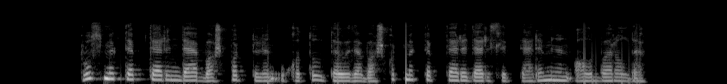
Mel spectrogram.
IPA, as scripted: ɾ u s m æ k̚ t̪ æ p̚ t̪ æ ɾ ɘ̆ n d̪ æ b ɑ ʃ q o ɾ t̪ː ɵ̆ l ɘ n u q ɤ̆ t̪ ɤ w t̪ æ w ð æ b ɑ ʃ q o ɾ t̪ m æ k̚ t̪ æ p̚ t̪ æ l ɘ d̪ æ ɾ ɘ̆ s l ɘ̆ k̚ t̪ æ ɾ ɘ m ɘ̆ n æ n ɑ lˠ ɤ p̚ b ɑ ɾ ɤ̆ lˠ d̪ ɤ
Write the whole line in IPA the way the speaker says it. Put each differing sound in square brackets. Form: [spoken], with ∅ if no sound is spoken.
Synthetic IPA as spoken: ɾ u s m æ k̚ t̪ æ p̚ t̪ æ ɾ ɘ̆ n d̪ æ b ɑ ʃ q o ɾ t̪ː ɵ̆ l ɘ n u q ɤ̆ t̪ ɤ w t̪ æ w ð æ b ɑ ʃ q o ɾ t̪ m æ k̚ t̪ æ p̚ t̪ æ [ɾ] ɘ d̪ æ ɾ ɘ̆ s l ɘ̆ k̚ t̪ æ ɾ ɘ m ɘ̆ n æ n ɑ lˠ ɤ p̚ b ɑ ɾ ɤ̆ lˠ d̪ ɤ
